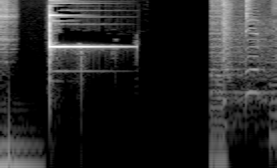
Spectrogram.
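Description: Background music ends, and just after it a single bright ding sound effect rings for about half a second and fades out.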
